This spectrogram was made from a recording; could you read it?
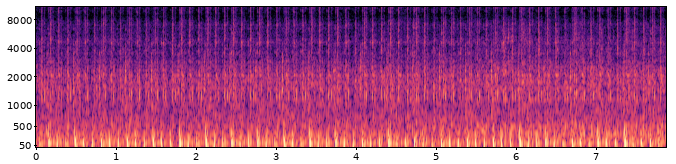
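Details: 1960s Toro Professional 70 reel mower's small 8 hp single at a brisk, steady idle with no skips or surging, just after fuel system cleaning and carb rebuild (high idle 2.5 turns, low 1.25); normal idle.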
